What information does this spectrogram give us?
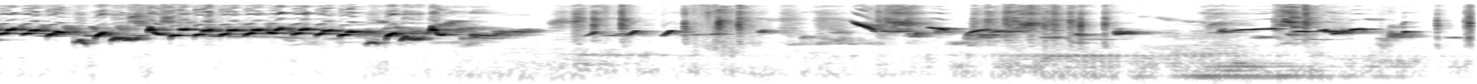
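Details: White-rumped shama of the Medan type, an owner's bird being taught to imitate: a rapid rippling warble, then scattered sharp chirps and clicks with brief rustling or wing noise.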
